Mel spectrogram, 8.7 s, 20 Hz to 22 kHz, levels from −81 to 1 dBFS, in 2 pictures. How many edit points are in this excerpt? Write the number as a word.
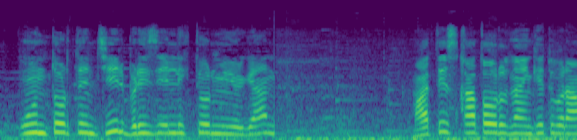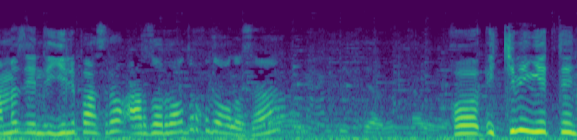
one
